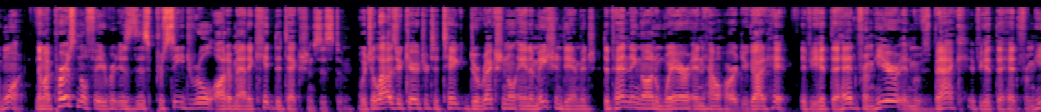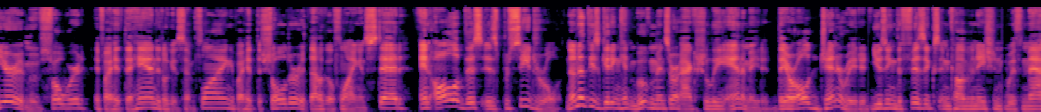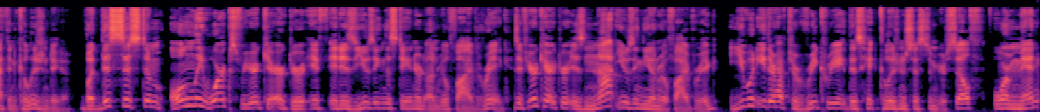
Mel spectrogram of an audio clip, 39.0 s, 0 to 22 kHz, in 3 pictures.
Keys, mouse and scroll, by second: 1.2 a, 1.2 w, 2.6 w, 3.1 click, 3.3 click, 3.6 click, 4.0 click, 4.3 click, 4.6 click, 5.1 click, 5.6 click, 6.0 click, 6.5 click, 6.8 click, 7.2 click, 7.6 d, 8.3 w, 8.6 click, 9.0 click, 9.6 click, 10.0 click, 10.3 click, 10.6 click, 11.2 a, 11.8 a, 12.2 s, 12.3 click, 12.7 click, 13.3 click, 14.2 click, 14.4 click, 14.8 click, 15.2 click, 15.5 click, 15.9 click, 16.5 click, 16.9 click, 17.6 click, 18.2 click, 18.7 click, 19.2 click, 19.6 click, 19.9 w, 20.3 click, 21.4 d, 22.0 s, 22.7 s, 23.6 click, 24.6-26.4 typing, 27.2 click, 27.7 click, 27.9 a, 28.7 click, 29.1 click, 29.4 a, 30.5 click, 30.8 click, 31.8 s, 31.9 click, 38.4-38.7 middle drag.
